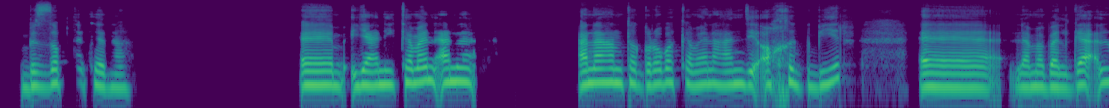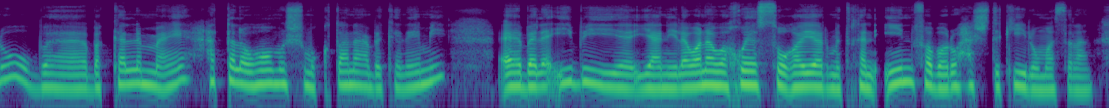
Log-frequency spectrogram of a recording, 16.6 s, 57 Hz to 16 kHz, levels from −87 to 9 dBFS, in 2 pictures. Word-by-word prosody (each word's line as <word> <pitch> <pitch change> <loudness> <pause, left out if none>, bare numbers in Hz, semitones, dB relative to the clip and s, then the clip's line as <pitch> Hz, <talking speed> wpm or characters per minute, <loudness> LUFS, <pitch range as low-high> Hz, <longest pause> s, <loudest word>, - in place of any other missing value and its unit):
بالضبط 185 +5 -4
كده. 165 -4 -5 1.3
آمم 195 -1 +2
يعني 195 +2 +1
كمان 225 +3 +1
أنا 225 0 +2 0.8
أنا 210 +3 +4
عن 220 -1 +2
تجربة 205 +1 -2
كمان 200 0 -4
عندي 195 0 -2
أخ 225 - -1
كبير 215 +9 -5 0.5
آآ 170 -1 0
لمّا 175 0 -2
بالجأ 175 +3 0
له 250 +3 -2
ب - - -11 0.4
باتكلّم 200 +5 0
معاه 190 +5 0
حتّى 230 -1 -2
لو 200 -3 +4
هو 205 +2 +3
مش 205 -1 -1
مُقتنع 185 +1 -1
بكلامي، 175 - -3 0.4
آآ، 175 +2 +5
بالاقيه 185 +5 +2
بي 205 -4 0 0.3
يعني 160 0 +2
لو 170 +1 +5
أنا 195 +1 +7
وأخويا 190 +1 +5
الصغيّر 175 -2 +3
متخانقين، 185 +7 +1
فباروح 180 -3 +1
اشتكي 180 0 -2
له 155 - -1
مثلًا، 150 0 -4
190 Hz, 140 wpm, -24 LUFS, 170-210 Hz, 1.3 s, أنا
